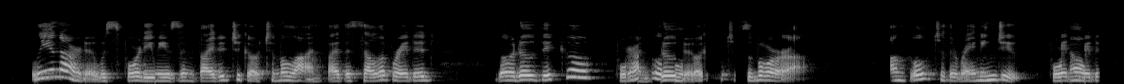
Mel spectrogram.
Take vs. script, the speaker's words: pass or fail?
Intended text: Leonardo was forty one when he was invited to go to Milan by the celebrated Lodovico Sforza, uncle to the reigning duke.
fail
